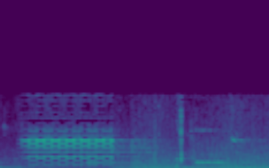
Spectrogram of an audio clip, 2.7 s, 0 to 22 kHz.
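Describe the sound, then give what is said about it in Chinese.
A telephone rings with a bright, repeating electronic trill for about a second, then cuts off, leaving a low background hum and a few faint clicks and tones; an emergency call received by Macheng police in the early morning of 15 February 2021. “呃，让我们从二零二一年二月十五号凌晨麻城警方接到的一个报警电话开始说起。”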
